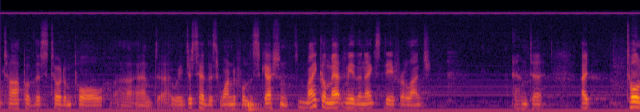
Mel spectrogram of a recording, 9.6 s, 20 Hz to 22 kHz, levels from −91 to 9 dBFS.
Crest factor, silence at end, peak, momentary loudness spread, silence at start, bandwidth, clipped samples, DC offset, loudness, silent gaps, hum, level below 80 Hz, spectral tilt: 22 dB; 0 s; -6 dBFS; 19 LU; 0 s; 15.5 kHz; under 0.1%; under 0.1%; -29 LUFS; none; none; -50 dBFS; -6 dB/octave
